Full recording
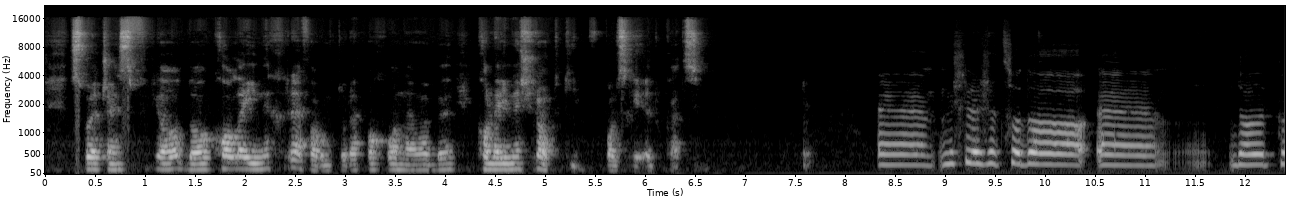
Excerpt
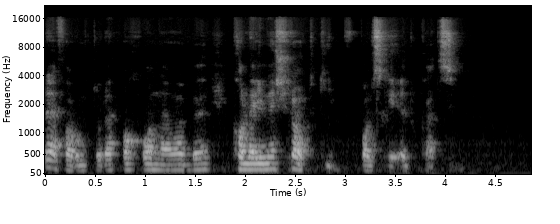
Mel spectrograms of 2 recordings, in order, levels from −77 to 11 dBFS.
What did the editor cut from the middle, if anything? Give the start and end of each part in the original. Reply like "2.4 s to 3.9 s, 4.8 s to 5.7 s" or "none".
none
